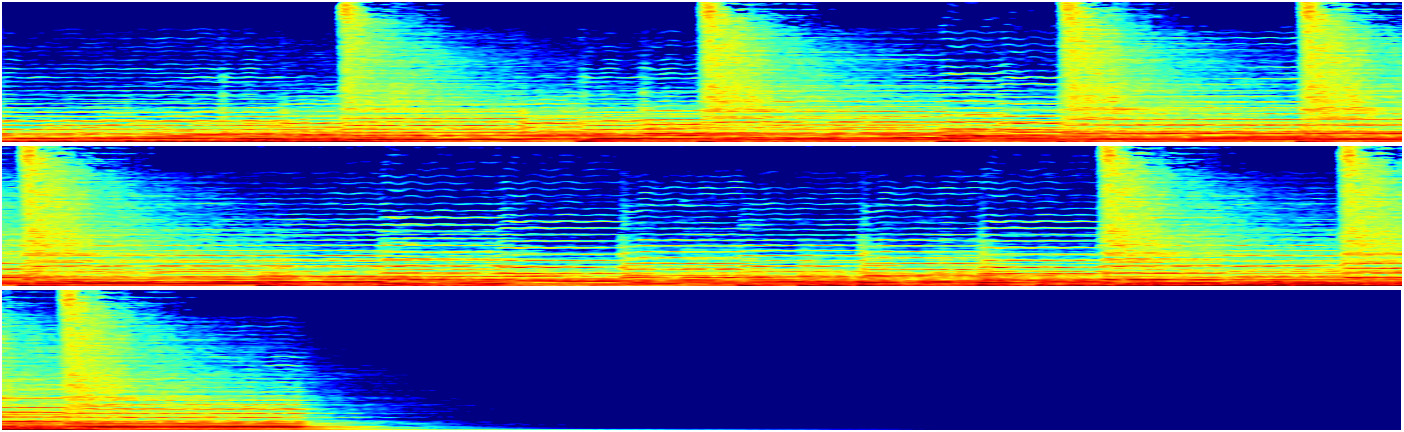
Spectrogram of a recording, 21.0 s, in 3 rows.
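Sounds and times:
violin melody: 0.0 - 16.0.

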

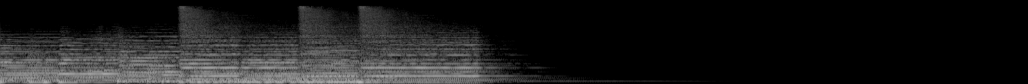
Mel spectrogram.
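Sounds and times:
bassoon melody: 0.0 - 5.4.

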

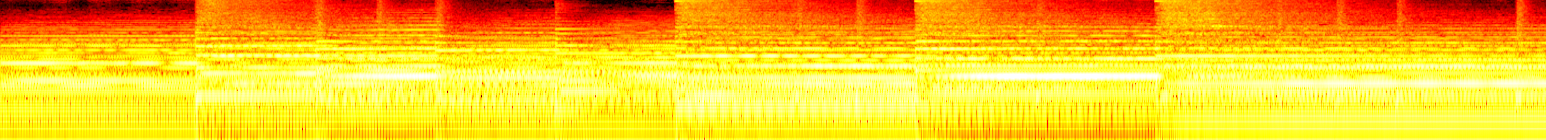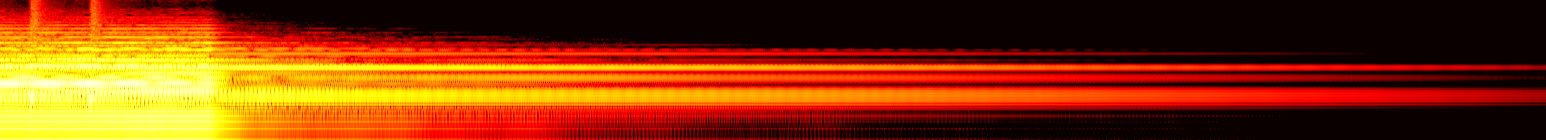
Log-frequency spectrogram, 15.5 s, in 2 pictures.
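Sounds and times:
flute melody: 0.0 - 9.6.

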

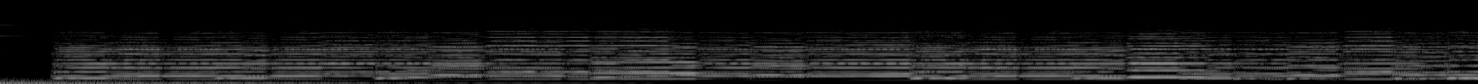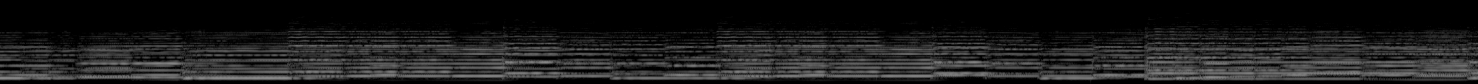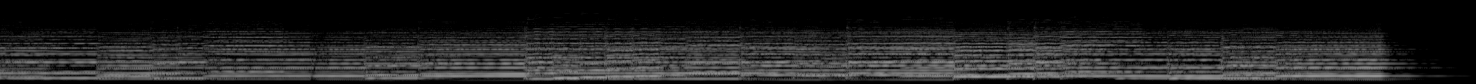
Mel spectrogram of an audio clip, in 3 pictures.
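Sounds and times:
three violins playing trios: 0.5 - 43.7.

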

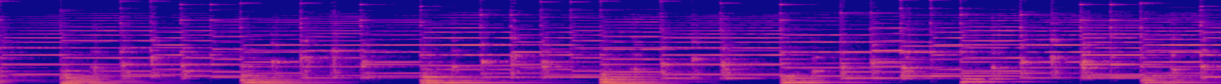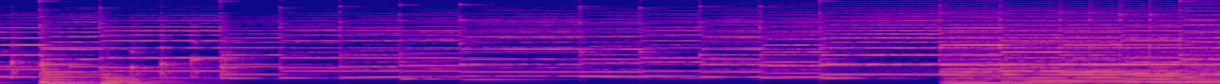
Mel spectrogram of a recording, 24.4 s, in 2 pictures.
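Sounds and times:
oboe melody: 0.1 - 24.4.

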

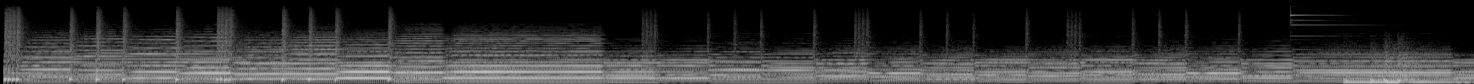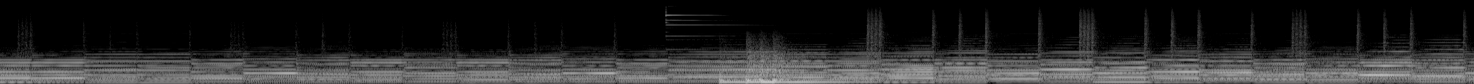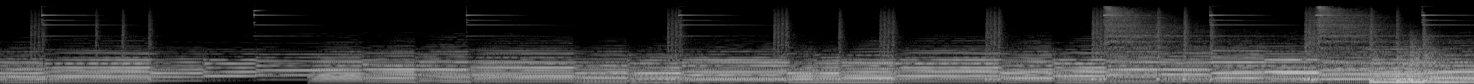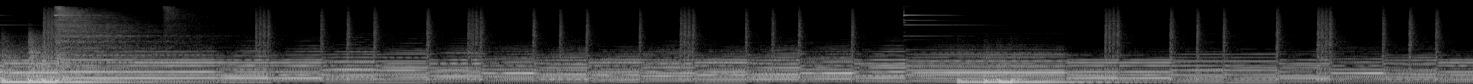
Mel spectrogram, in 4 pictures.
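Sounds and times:
tenoroon melody: 0.0 - 58.9.

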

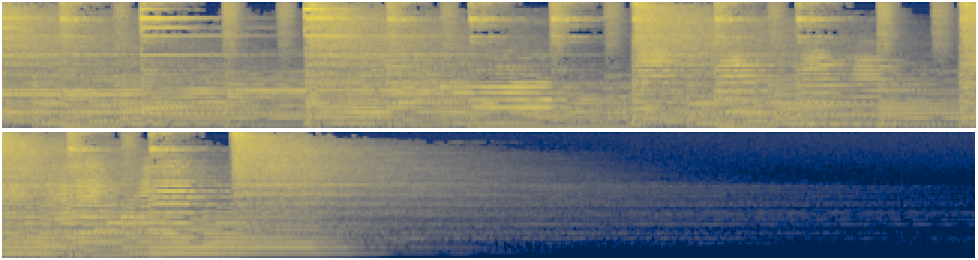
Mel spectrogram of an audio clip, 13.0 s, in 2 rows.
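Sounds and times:
tenoroon melody: 0.0 - 8.3.

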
